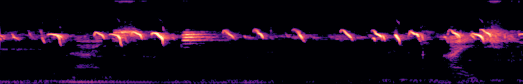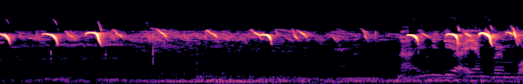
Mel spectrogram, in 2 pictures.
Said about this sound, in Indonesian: Nah ini dia ayam rainbow atau ayam pelangi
